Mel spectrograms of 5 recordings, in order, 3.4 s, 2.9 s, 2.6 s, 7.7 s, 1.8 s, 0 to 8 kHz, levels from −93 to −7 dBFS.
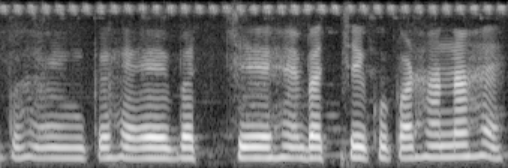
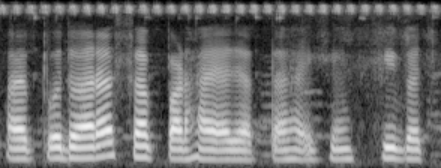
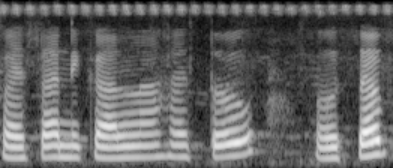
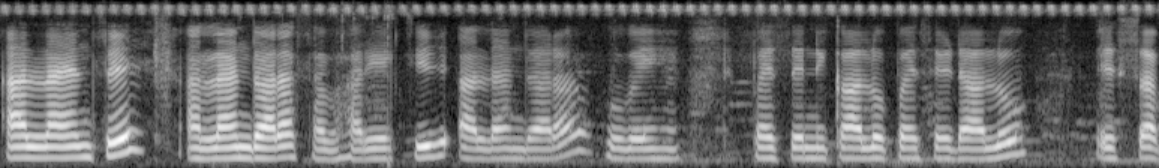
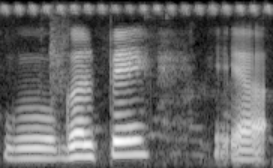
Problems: none marked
